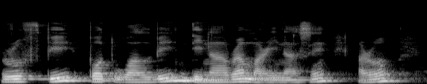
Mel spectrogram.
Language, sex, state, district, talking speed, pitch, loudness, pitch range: Nagamese, male, Nagaland, Kohima, 140 wpm, 125 Hz, -17 LUFS, 110-150 Hz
